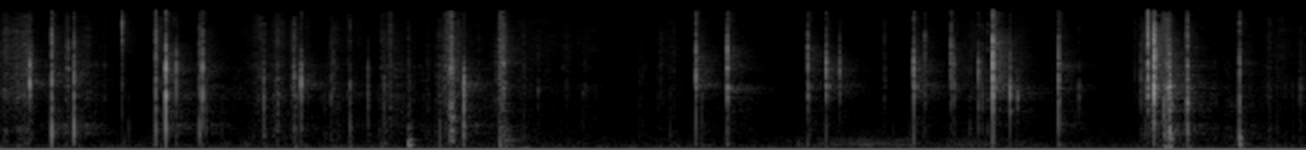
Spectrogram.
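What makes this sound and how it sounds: A thin, empty, hollow clear plastic packaging sleeve is held in both hands while fingertips crinkle and rub it. Quiet, irregular bursts of bright, crisp crackling and crinkling come in quick, uneven succession, each snapping off short with little ring.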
